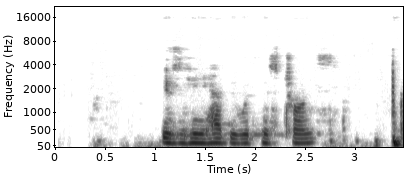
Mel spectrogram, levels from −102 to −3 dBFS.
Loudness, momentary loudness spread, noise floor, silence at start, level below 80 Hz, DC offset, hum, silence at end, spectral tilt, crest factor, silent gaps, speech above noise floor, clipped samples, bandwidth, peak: -25 LUFS; 10 LU; -61 dBFS; 1.05 s; -44 dBFS; under 0.1%; none; 0 s; -10.5 dB/octave; 20 dB; none; 37 dB; under 0.1%; 5.4 kHz; -6 dBFS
